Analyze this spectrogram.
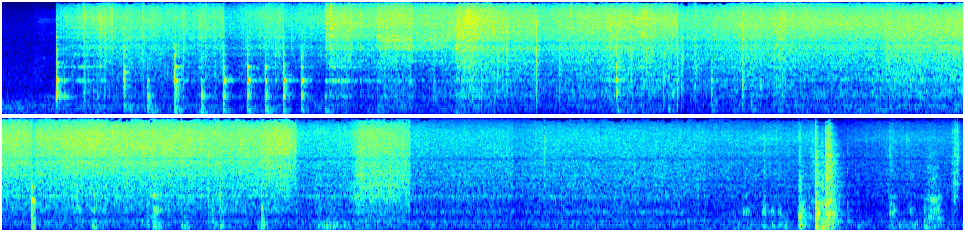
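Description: Chopped napa cabbage, mushrooms and shrimp sizzling as they are stir-fried in a stainless steel frying pan, with a utensil clicking and scraping against the pan. The sizzle is loud at first and drops off sharply a little past halfway. A few knocks against the pan come near the end.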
